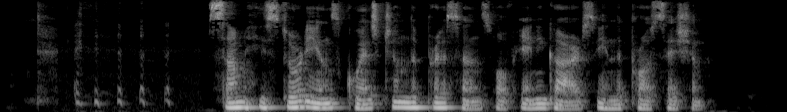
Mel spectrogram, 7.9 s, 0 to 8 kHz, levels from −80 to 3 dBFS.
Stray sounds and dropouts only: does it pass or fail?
fail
